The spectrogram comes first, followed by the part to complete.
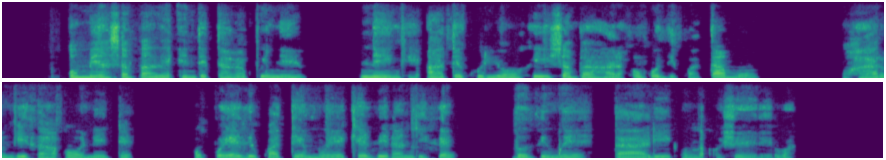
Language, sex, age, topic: Oshiwambo, male, 25-35, agriculture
